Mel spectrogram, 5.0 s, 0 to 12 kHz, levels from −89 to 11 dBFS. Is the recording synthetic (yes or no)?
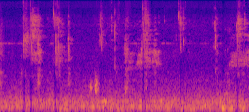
no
